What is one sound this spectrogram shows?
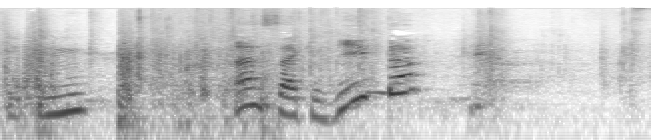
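A young girl speaks and laughs close by.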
